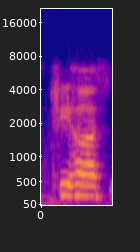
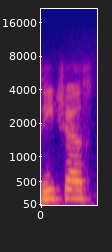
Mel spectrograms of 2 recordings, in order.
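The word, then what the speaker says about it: Czichos: And Chihas, which I would have pronounced Zichos the first time, so thank you for that.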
